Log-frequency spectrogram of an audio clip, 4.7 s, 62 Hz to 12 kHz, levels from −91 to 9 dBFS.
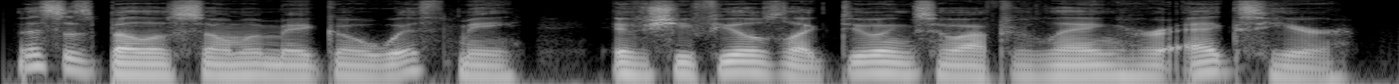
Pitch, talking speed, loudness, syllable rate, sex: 110 Hz, 220 wpm, -20 LUFS, 5.1 syllables/s, male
